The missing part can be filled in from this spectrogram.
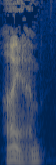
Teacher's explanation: Even the word iamb is actually a trochee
